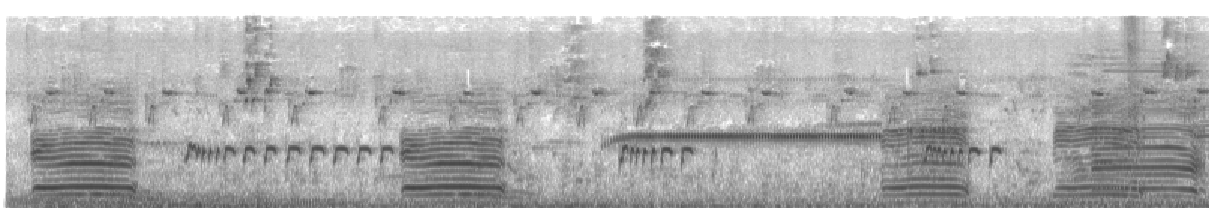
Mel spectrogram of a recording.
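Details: Cows grazing on a green pasture hill in the afternoon give loud, drawn-out, rich-toned moos, with a small bird trilling between them.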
